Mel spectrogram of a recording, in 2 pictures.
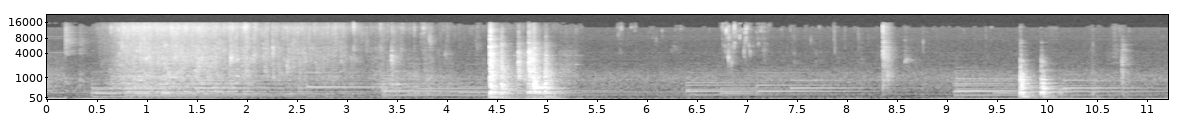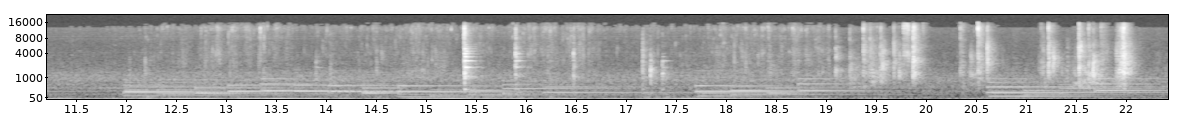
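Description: Soft background music over kitchen sounds: about a second in, a couple of seconds of running water, as when cooked green tea soba is rinsed in a colander. Then comes a sharp clatter of kitchenware, and a second one some five seconds later.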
